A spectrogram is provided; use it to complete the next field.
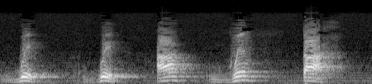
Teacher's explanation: aquele u tá sendo pronunciado de maneira muito rápida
